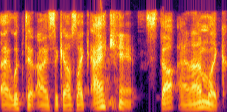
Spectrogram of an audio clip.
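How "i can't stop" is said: high, mock laughing and crying at once. Retelling telling Isaac about uncontrollable laughter, imitating own crying laughter. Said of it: "crying, laughing".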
